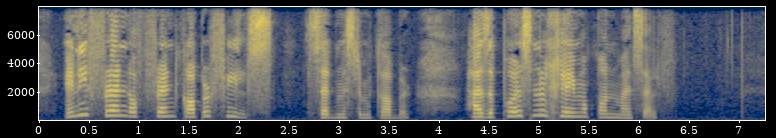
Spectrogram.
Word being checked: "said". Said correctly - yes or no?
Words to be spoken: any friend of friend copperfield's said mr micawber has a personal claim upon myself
yes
